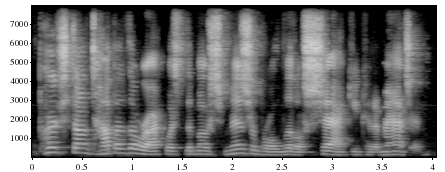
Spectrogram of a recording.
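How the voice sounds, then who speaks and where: A middle-aged woman reading a children's novel aloud as an amateur, slightly halting and correcting her words as she goes. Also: fairly low pitch, animated, a bit bright. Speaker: amateur storybook reader.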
